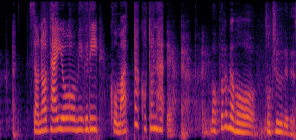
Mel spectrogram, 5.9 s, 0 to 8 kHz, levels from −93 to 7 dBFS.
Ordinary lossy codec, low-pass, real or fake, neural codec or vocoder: none; none; fake; codec, 16 kHz, 0.5 kbps, X-Codec, WavLM features, trained on Multilingual LibriSpeech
